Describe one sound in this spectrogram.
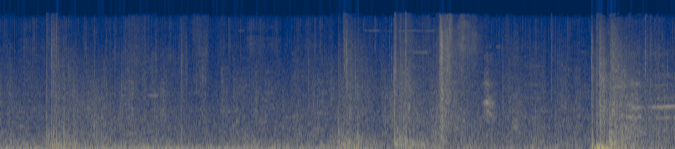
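Gunshots crack loudly and echo.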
